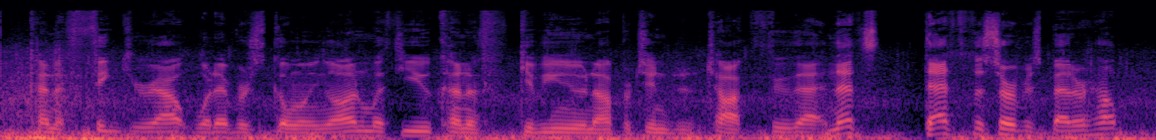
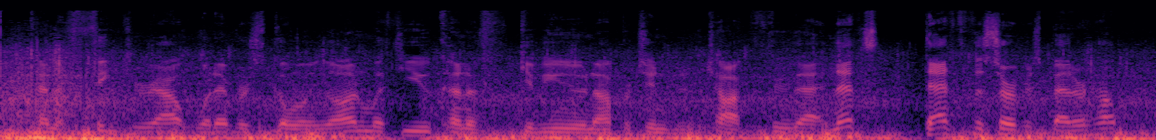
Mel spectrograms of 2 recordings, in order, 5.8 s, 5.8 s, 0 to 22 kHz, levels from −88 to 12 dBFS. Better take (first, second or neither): first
